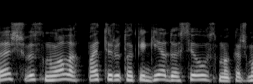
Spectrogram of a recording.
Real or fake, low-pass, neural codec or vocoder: fake; 7.2 kHz; codec, 16 kHz, 16 kbps, FunCodec, trained on LibriTTS, 50 frames a second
